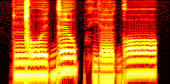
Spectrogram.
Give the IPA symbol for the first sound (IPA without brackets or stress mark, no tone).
ŋ͡ǀ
